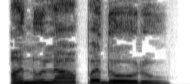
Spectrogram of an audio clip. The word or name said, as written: ಅನುಲಾಪದೋರು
